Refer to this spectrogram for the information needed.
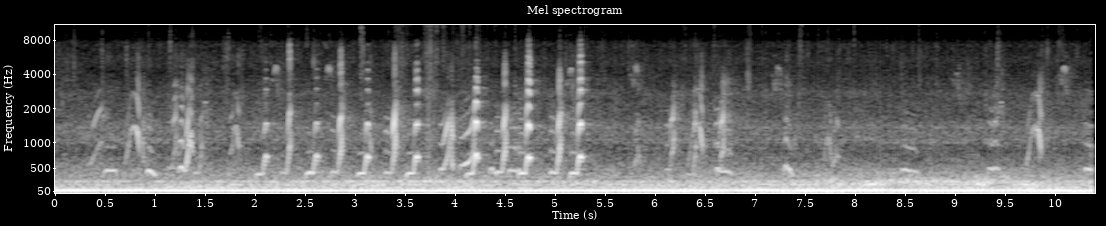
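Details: Dense chatter of quick chirps and clipped notes from California quail feeding and running around in a Las Vegas, Nevada back yard, fall 2022, packed closely mid-clip, over a steady low hum.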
